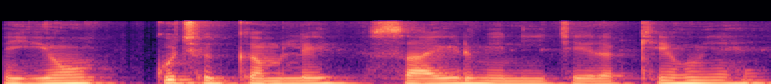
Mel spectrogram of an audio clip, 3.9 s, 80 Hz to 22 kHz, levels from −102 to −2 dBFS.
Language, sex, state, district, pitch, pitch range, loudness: Hindi, male, Uttar Pradesh, Lucknow, 125 Hz, 120-135 Hz, -16 LUFS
